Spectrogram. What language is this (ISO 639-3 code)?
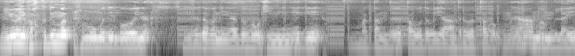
mni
